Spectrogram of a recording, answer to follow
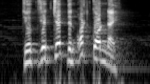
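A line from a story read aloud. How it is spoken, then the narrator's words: Loud murderous shout. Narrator (Vietnamese): Phương Hành hét lớn, trong mắt bắn ra sát cơ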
